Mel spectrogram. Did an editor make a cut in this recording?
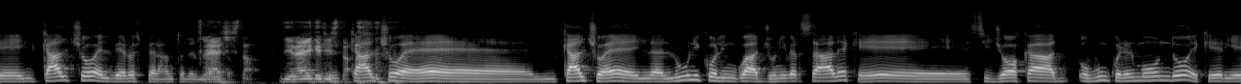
yes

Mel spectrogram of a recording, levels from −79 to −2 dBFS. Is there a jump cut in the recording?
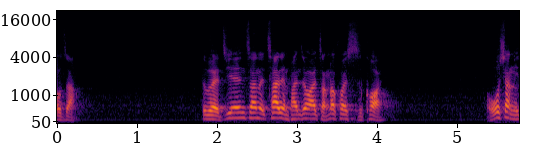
no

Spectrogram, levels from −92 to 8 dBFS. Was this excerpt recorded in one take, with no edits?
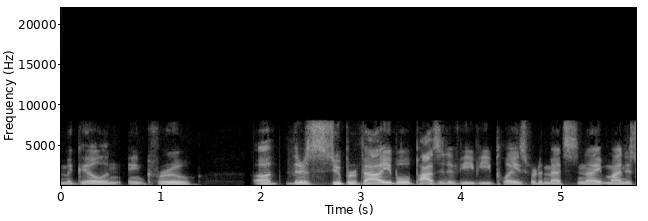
yes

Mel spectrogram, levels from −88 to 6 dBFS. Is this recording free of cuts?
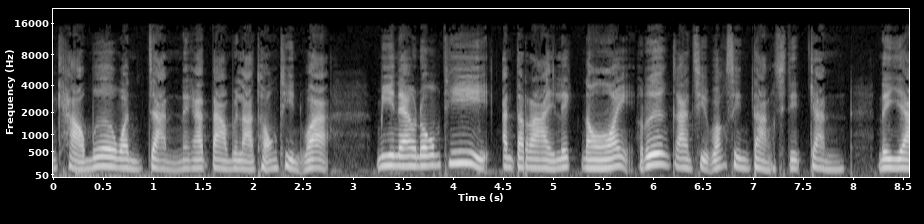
no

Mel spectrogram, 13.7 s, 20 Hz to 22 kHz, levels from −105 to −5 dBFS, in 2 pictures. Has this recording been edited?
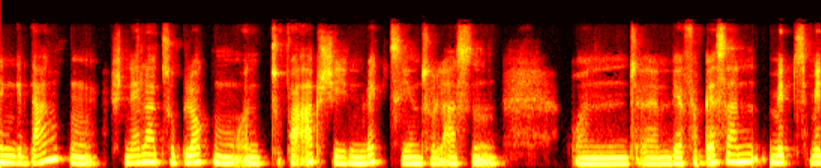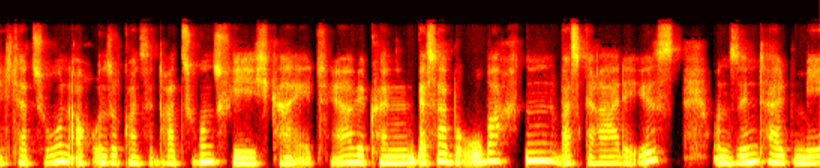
no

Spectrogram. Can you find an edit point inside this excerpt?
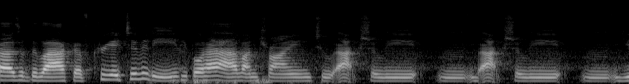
yes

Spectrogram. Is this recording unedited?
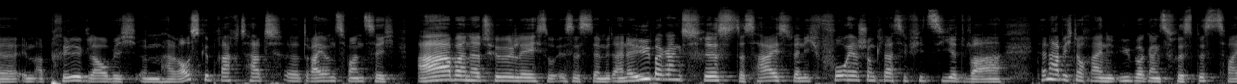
no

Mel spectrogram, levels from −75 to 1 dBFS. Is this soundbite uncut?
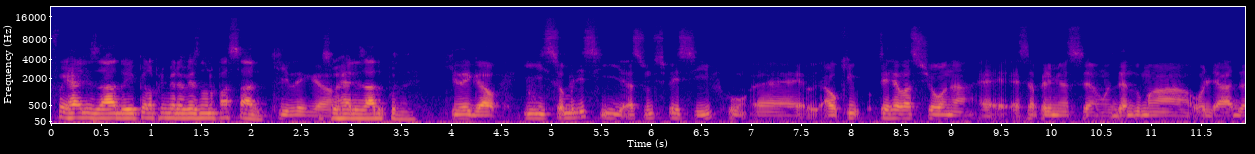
no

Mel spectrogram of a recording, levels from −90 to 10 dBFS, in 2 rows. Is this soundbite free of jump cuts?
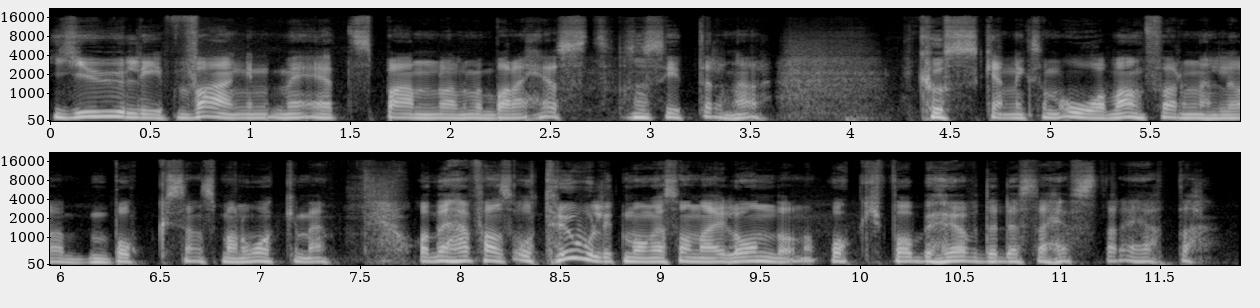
no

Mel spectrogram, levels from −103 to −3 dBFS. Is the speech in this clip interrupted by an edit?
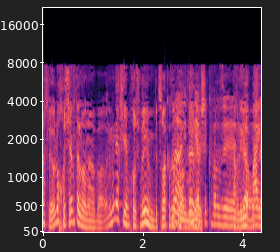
no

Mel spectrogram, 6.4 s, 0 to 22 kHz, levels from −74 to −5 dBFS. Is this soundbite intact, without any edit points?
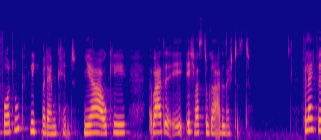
no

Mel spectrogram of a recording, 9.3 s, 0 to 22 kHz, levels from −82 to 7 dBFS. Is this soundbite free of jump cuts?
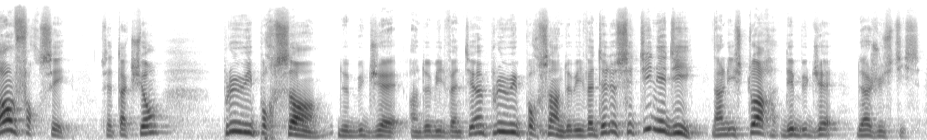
no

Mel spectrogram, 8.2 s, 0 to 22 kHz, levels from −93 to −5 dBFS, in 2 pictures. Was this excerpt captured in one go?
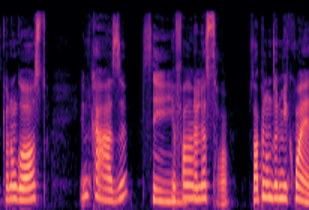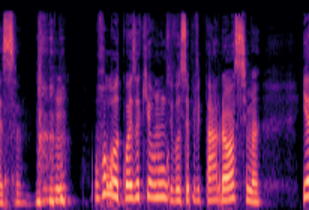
no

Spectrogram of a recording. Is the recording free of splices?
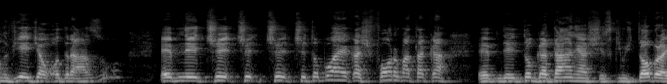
yes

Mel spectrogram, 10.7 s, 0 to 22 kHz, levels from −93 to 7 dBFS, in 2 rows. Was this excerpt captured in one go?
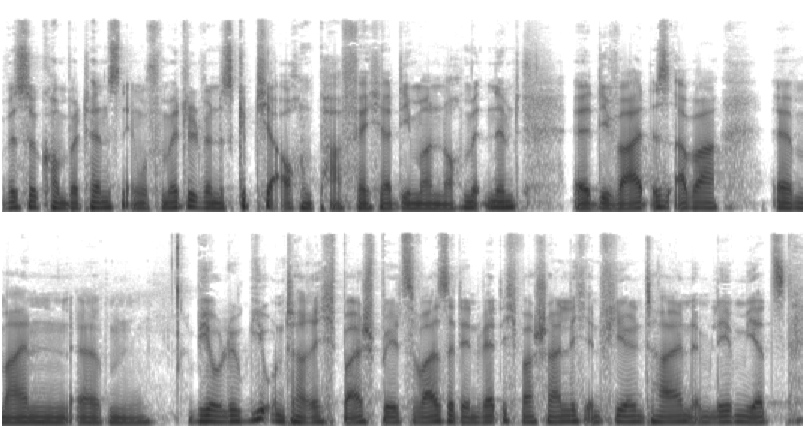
yes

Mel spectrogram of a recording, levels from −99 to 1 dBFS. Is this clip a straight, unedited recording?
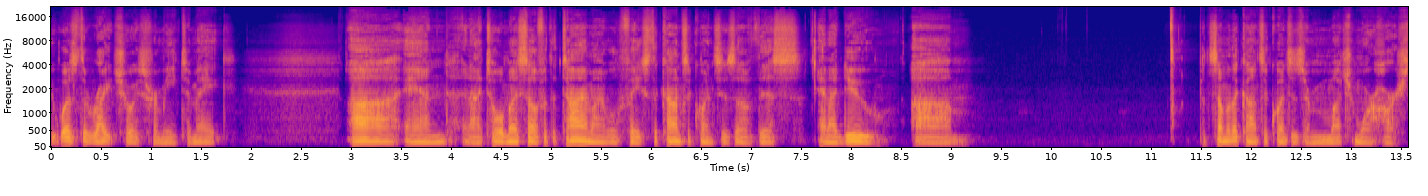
no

